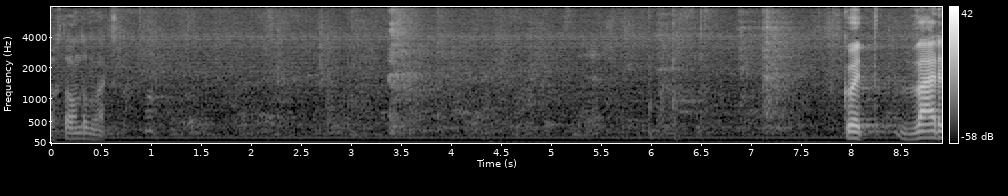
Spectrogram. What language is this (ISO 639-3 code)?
gsw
